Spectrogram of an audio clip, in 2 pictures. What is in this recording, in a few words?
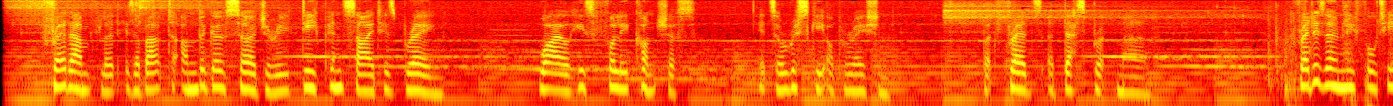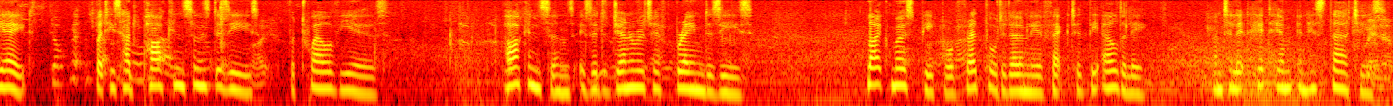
Documentary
